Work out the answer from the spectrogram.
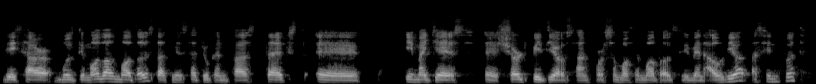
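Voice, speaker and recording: A young man from Peru giving a conference talk over slides on a video call, relaxed and explanatory with many "uh" fillers. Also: fairly low pitch, normal speed, breathy edge, no echo, rough recording. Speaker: conference speaker. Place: indoor room, on a video call.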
